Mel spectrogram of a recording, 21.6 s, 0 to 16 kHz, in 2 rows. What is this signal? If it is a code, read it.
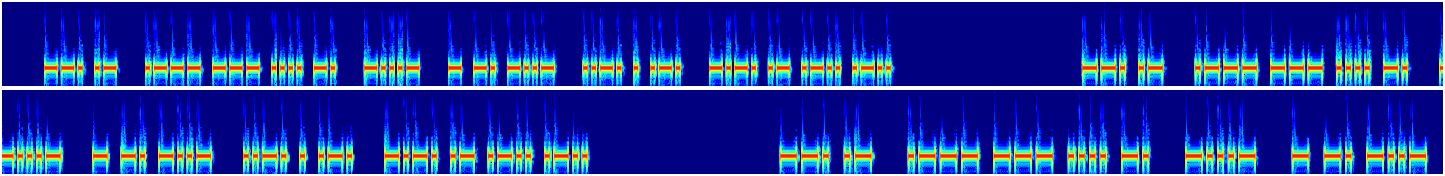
Morse code, heard as a keyed tone, about 33 wpm, 700 Hz. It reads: GA JOHN <BT> TNX FER CALL GA JOHN <BT> TNX FER CALL GA JOHN <BT> TNX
